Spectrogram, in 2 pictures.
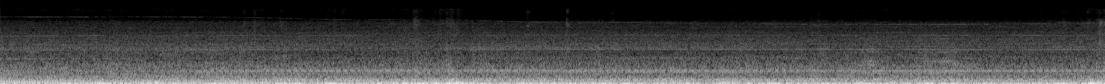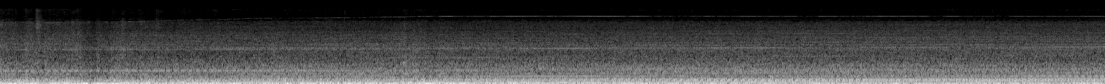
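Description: A bus engine hums and rumbles steadily while driving.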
